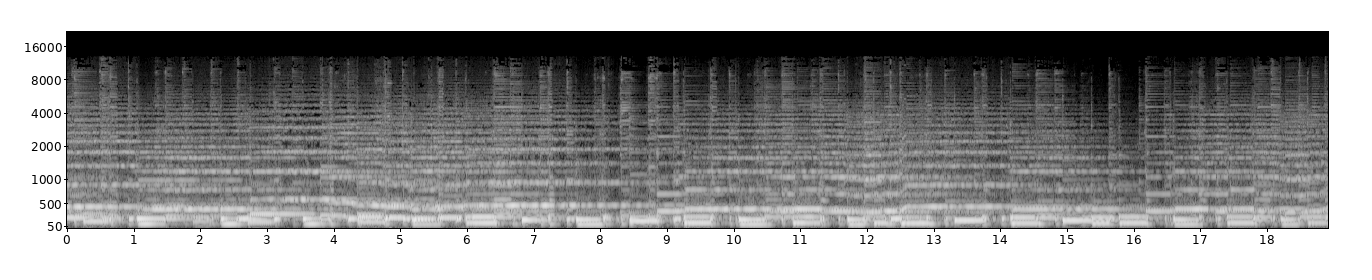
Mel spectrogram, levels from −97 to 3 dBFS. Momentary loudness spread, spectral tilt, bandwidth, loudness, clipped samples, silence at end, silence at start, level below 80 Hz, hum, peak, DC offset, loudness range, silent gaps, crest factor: 5 LU; -8.5 dB/octave; 10.5 kHz; -15 LUFS; under 0.1%; 0 s; 0 s; -38 dBFS; none; -2 dBFS; under 0.1%; 3 LU; none; 12 dB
